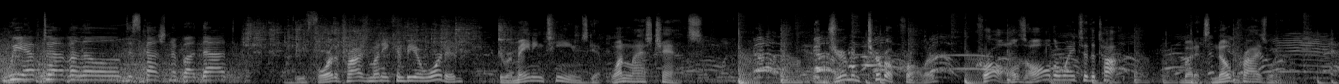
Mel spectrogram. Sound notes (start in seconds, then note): 7.4 chanting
